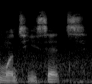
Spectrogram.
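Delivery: ordinary talk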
